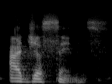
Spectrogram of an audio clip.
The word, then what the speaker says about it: adjacent: the end magnificent competent but there are exceptions though and you find it in adjacent i just sense the stress is on the second syllable okay for adjacent the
